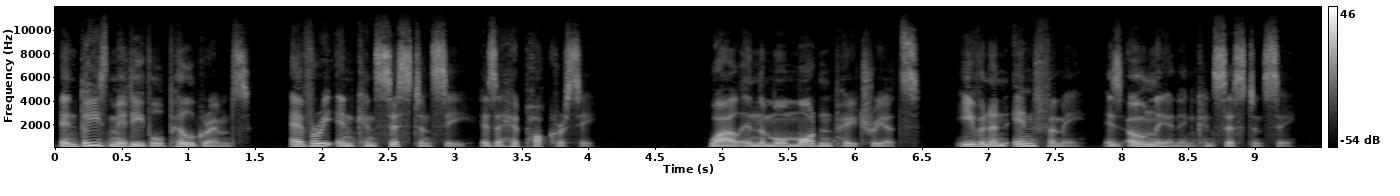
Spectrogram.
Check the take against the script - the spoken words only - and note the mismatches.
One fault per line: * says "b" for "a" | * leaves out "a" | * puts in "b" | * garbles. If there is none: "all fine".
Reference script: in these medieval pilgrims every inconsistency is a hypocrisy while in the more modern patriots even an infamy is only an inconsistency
all fine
